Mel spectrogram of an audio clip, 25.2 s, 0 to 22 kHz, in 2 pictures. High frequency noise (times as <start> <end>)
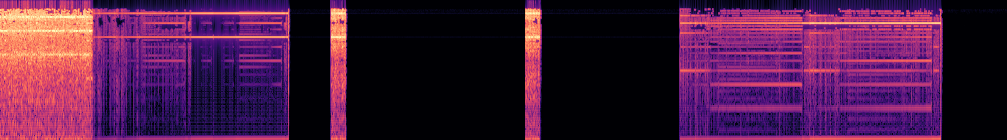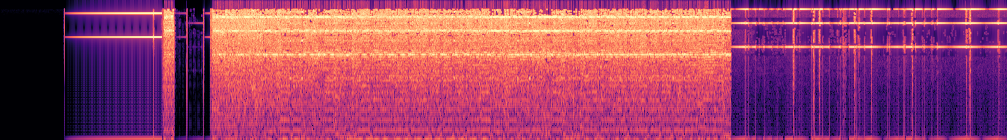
0.0 1.2, 15.2 25.1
